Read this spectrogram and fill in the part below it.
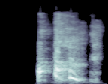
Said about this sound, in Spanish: Voy a estornudar. Perdón, voy a estornudar otra vez.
